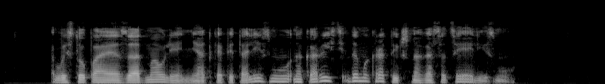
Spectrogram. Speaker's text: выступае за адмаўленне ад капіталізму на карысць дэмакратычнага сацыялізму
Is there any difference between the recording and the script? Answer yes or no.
no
